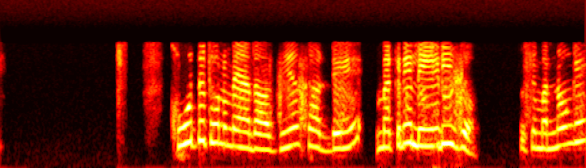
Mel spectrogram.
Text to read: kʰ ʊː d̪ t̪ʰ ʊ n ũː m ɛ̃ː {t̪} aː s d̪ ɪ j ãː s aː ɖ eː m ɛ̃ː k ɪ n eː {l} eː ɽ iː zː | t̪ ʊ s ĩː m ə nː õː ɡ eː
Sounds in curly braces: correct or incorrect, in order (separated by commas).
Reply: incorrect, correct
